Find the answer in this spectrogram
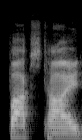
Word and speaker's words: Foxtide: Foxtide, exactly how it's spelled and said.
